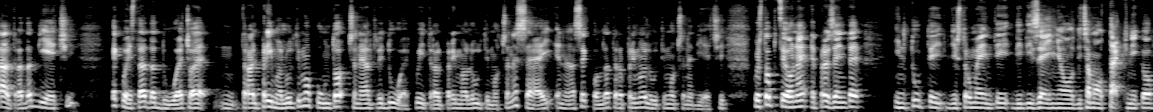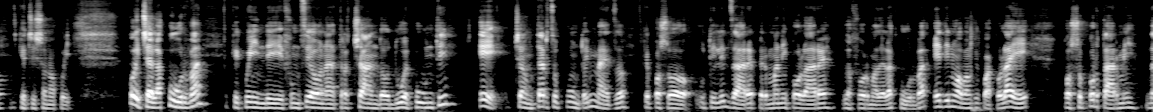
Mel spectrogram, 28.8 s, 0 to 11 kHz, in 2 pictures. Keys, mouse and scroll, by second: 11.7 Tab, 16.5 click, 18.2-28.8 drag.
